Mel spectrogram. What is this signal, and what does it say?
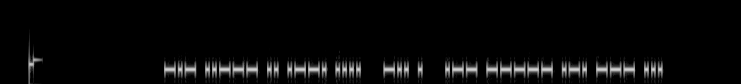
Morse code, heard as a keyed tone, about 36 wpm, 700 Hz. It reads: K2IPH DE W0ROS
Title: USA Callsign DE Callsign - 5 Characters - 35wpm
